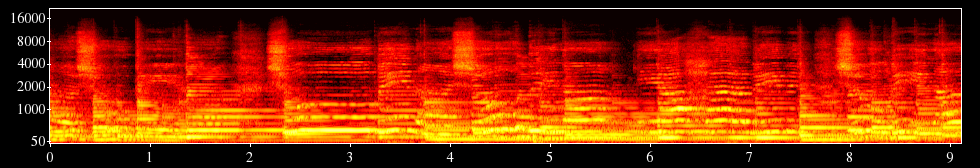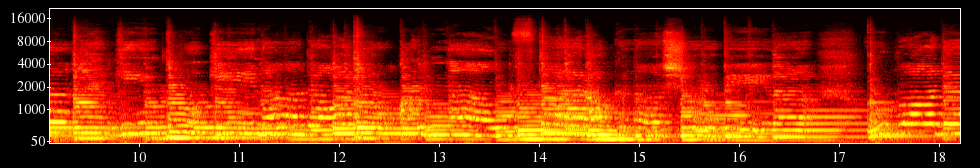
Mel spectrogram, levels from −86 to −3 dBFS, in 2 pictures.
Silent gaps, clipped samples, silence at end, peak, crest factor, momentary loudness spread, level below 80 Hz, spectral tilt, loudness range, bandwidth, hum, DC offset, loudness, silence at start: none; under 0.1%; 0 s; -8 dBFS; 14 dB; 6 LU; -50 dBFS; -6 dB/octave; 3 LU; 14.5 kHz; none; under 0.1%; -21 LUFS; 0 s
